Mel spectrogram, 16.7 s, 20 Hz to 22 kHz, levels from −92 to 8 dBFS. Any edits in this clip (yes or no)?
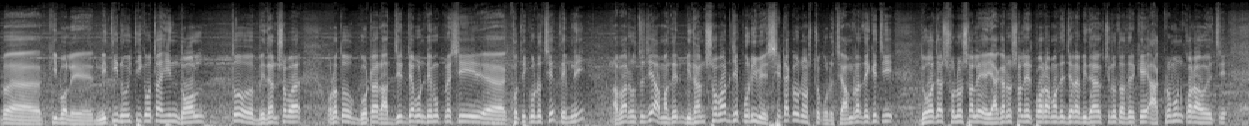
no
